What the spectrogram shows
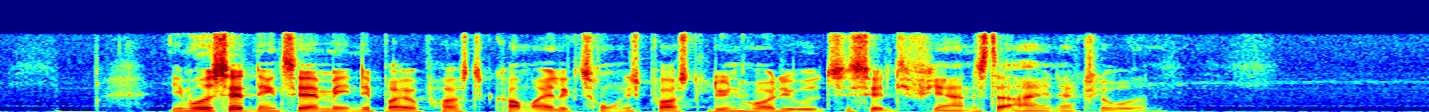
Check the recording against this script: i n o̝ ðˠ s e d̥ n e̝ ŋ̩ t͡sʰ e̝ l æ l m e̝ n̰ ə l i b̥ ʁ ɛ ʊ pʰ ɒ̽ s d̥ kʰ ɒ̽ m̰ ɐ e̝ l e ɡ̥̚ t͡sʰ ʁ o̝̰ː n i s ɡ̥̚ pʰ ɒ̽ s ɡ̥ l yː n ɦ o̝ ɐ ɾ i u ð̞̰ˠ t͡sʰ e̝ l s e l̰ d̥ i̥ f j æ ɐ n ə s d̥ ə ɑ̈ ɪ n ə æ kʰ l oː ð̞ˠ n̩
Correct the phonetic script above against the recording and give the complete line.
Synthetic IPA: i m o̝ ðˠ s e d̥ n e̝ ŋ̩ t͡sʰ e̝ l æ l m e̝ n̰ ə l i b̥ ʁ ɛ ʊ pʰ ɒ̽ s d̥ kʰ ɒ̽ m̰ ɐ e̝ l e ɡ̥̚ t͡sʰ ʁ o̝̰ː n i s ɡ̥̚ pʰ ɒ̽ s d̥ l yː n ɦ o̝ ɐ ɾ i u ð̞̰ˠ t͡sʰ e̝ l s e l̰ d̥ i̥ f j æ ɐ n ə s d̥ ə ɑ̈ ɪ n ə æ kʰ l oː ð̞ˠ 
